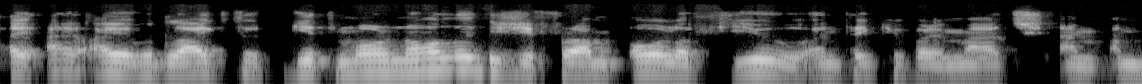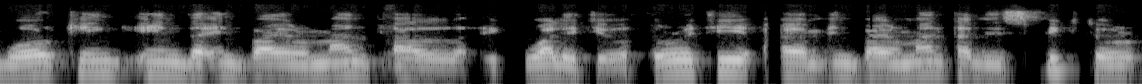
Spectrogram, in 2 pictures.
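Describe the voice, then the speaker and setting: A man from Palestine, an environmental inspector, commenting haltingly in an online meeting with repeated words. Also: medium pitch, fairly even intonation, warm tone, dry recording, highs cut off.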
